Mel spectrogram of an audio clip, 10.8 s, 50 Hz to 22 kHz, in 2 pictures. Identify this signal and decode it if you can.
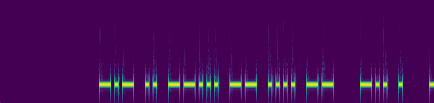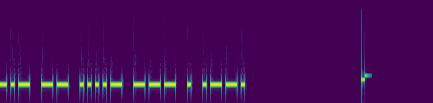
Morse code, heard as a keyed tone, about 25 wpm, 700 Hz. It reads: KI7MHM DE KM4OEP
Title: USA Callsign DE Callsign - 6 Characters - 25wpm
